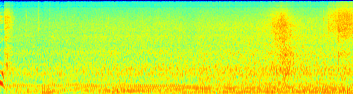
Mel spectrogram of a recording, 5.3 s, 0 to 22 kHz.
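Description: A 2020 Porsche Cayenne Coupe Turbo accelerating hard from inside the cabin, a loud continuous engine roar with a steady drone and rising pitch throughout, no talk over it.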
